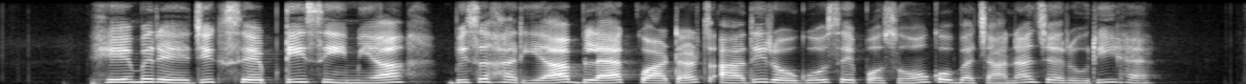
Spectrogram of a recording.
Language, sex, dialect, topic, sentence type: Hindi, female, Garhwali, agriculture, statement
